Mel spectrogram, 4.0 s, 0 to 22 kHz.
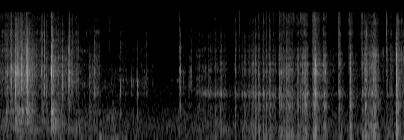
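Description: A metal utility knife blade shaves and scrapes the edge of an orange, palm-sized dry solid soap bar. It makes a series of crisp, dry scratching and crackling bursts with quick fading, concentrated in the high range with a bright peak around 3 kHz and almost no low end. Louder flurries come at the start and end, with quieter scraping between.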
